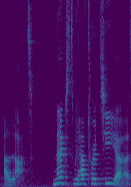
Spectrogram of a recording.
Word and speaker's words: tortilla: Next, we have tortilla. So we do pronounce this similar to the Spanish. We have the double L, just like paella, tortilla, or tortilla.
